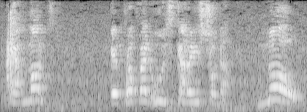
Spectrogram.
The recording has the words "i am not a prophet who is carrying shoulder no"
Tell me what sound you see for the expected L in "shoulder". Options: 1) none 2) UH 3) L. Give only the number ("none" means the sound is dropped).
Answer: 1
